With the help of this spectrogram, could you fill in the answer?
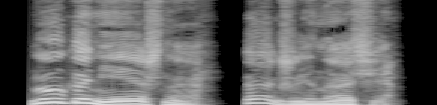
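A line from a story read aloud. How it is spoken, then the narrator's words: Sighing. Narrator (Russian): вздохнул Аршалай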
